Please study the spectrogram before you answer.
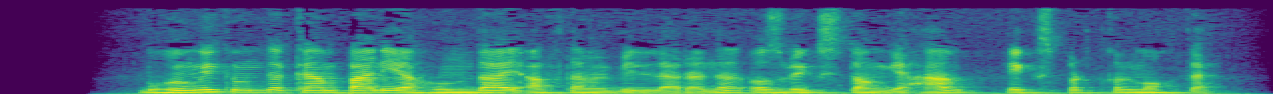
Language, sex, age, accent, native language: Uzbek, male, 19-29, Samarqand, Uzbek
